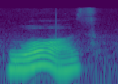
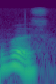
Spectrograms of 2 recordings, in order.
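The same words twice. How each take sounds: First: The word has a full, clear vowel. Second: The word has a reduced schwa vowel. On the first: "Instead of saying was" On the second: "we say was, schwa"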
